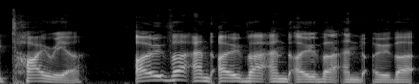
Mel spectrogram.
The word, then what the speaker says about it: Tyria: did he do wrong they pronounced teria wrong over and over and over again they say Tyria over and over and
